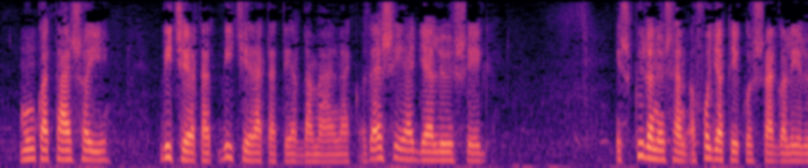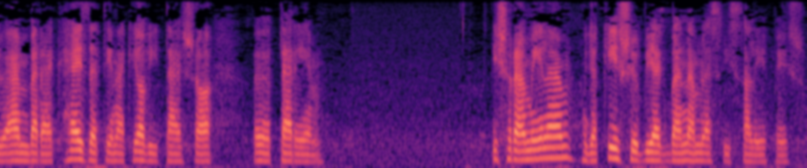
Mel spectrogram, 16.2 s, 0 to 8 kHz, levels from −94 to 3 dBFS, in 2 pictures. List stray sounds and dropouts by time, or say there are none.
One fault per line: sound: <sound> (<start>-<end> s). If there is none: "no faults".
no faults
